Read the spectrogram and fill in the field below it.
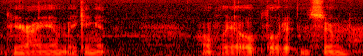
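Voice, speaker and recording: A man speaks quietly at a fairly quick pace in a very deep, low pitch, somewhat breathy. His intonation stays fairly even. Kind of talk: casual vlog monologue. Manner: quiet, hushed; hesitant, filler-heavy.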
